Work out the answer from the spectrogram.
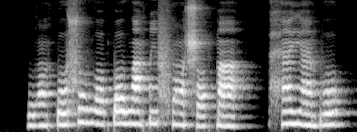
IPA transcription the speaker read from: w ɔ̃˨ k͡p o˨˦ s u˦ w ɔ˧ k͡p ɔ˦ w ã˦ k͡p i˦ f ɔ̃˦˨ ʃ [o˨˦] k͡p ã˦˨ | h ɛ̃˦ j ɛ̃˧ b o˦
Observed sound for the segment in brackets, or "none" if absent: ɔ˨˦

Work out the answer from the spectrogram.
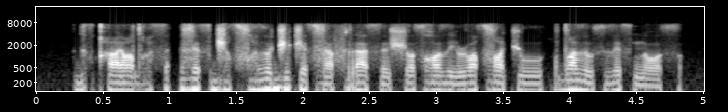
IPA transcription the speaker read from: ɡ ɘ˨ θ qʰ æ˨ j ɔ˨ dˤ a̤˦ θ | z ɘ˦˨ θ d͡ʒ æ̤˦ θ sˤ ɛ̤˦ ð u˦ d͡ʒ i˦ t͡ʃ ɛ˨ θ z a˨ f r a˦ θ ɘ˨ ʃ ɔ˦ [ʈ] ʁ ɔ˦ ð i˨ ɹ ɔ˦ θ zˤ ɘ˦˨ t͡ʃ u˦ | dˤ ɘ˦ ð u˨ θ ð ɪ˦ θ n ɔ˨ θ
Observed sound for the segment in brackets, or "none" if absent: θ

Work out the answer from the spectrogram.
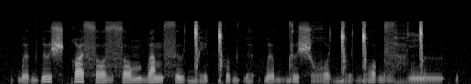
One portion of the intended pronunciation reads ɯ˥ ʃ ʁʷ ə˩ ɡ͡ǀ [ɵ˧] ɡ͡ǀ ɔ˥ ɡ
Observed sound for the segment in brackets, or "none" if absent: ʊ˧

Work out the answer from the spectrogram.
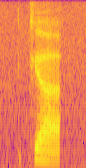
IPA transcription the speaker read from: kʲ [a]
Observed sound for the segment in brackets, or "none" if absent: a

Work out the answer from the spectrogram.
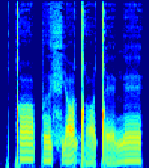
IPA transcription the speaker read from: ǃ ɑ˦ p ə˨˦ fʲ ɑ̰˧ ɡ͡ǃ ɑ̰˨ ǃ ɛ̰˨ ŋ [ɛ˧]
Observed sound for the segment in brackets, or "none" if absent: ɛ˧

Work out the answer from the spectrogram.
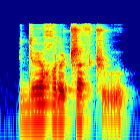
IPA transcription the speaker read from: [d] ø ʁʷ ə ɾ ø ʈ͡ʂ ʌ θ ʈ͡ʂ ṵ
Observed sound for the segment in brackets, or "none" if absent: d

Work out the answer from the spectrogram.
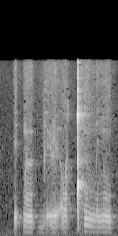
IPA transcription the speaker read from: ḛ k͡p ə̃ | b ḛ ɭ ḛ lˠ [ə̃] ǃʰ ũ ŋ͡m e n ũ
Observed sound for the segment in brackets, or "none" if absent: ə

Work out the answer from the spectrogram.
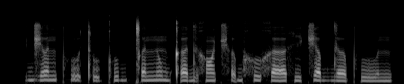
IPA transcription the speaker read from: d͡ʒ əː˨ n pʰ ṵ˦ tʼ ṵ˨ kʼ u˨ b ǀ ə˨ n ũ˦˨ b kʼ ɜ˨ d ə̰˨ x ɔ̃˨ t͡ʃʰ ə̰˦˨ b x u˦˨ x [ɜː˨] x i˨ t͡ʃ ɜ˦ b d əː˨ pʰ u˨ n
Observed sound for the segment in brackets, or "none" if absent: ɜː˨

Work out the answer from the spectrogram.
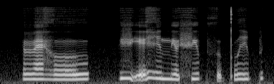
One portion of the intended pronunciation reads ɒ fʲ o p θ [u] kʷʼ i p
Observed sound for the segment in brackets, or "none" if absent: ṵ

